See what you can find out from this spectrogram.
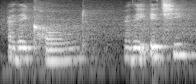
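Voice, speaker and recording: A woman leading a guided meditation, speaking in a gentle, soothing, conversational way as she gives simple instructions. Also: medium pitch, normal speed. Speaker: meditation guide, wellness coach. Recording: steady noise of ocean waves. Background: ocean wave sounds.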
